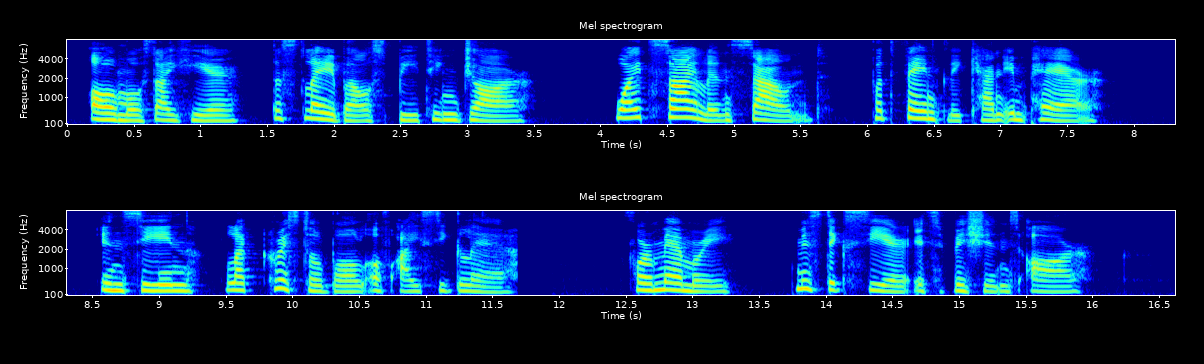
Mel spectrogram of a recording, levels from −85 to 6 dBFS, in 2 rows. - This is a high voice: Yes, high, 205 Hz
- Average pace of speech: No, slow, 110 wpm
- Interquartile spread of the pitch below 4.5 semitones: Yes, average, 3.9 semitones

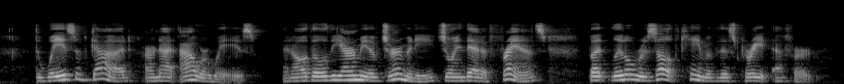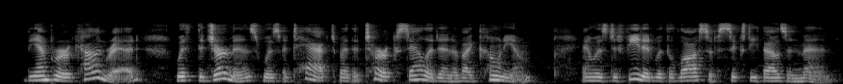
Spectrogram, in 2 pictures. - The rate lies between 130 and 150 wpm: No, average, 175 wpm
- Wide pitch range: No, average, 4.0 semitones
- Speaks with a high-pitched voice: No, medium, 175 Hz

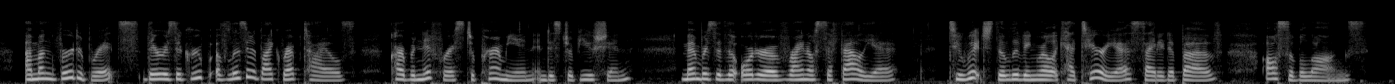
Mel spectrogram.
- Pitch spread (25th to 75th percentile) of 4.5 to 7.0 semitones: No, average, 3.3 semitones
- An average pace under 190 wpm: Yes, average, 140 wpm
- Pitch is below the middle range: No, high, 220 Hz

